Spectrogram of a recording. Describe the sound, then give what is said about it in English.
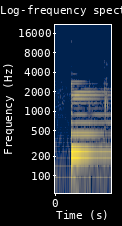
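A single plucked guitar note, an A played on the G string with the second finger, rings out clearly after a short pause and sustains with a slow, gentle decay. No one speaks. “That your second finger that's on the G string should sound like”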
